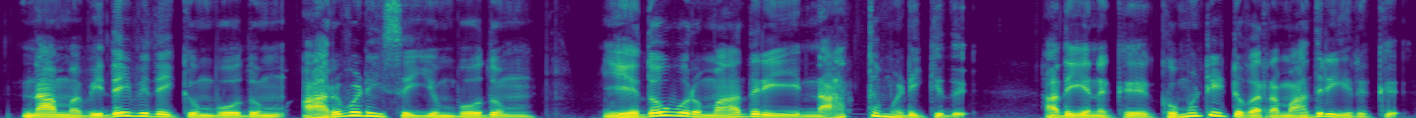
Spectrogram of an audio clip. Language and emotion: Tamil, disgusted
